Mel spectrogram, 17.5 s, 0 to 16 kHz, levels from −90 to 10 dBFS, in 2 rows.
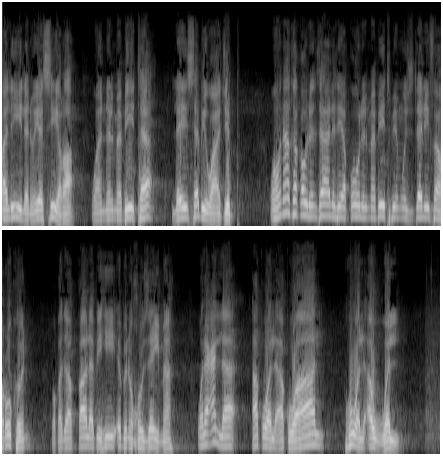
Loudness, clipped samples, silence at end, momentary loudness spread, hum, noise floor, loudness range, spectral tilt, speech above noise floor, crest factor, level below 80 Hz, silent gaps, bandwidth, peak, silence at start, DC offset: -18 LUFS; under 0.1%; 0.8 s; 9 LU; none; -56 dBFS; 3 LU; -7.5 dB/octave; 39 dB; 16 dB; -52 dBFS; none; 11.5 kHz; -2 dBFS; 0 s; under 0.1%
